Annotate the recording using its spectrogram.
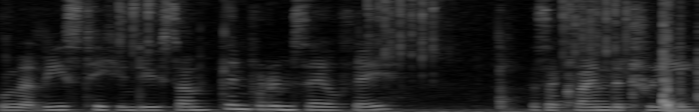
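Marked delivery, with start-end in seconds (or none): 0.0-1.9 soft, low muttered words under the breath. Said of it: "I mutter to Ginger".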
